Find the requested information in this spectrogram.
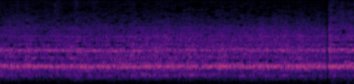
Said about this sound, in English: You can hear what the Mill crowd are making of that.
